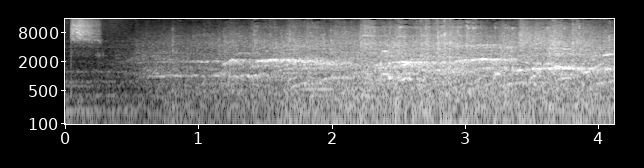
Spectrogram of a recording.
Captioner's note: screaming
